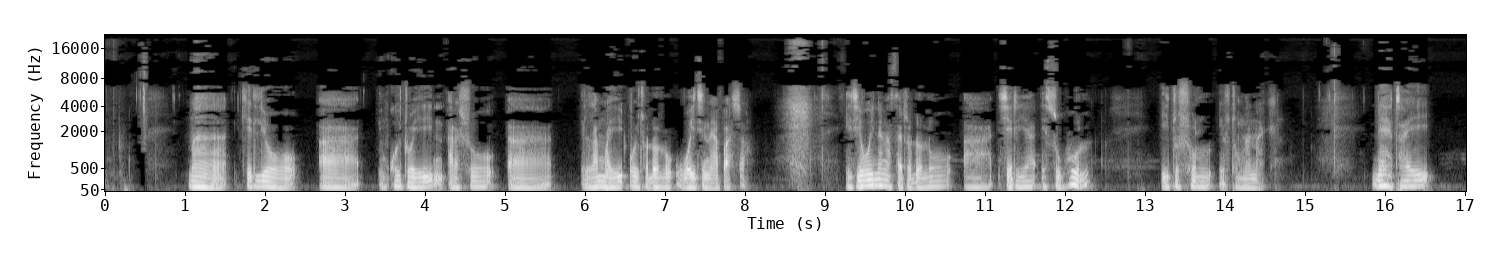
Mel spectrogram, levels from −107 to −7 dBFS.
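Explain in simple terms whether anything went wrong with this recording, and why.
Something did go wrong, and it lasts from start to end. The speech has a ringing, washy quality. A hiss rises and falls along with the speaking. This points to WMA compression as the likely cause. That kind of codec squeezes the sound into small chunks to save space. It cannot store every detail exactly. Small errors get smeared across each chunk, and quiet details are thrown away. Here the damage is plainly audible.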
